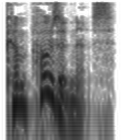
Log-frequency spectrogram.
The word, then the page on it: composedness: British English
